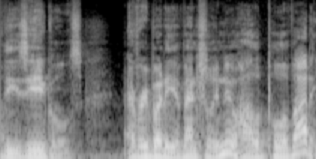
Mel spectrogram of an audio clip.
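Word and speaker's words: Halapoulivaati: integral part of these Eagles, everybody eventually knew Halapulavati, right?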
